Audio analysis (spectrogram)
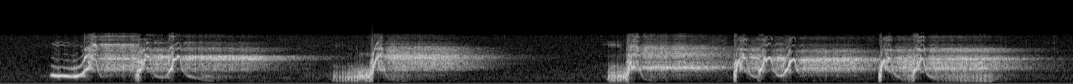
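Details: Dog barking at a squirrel outside: two bursts of rapid, high, harmonic barks and yips with sharp sliding onsets, separated by a short pause, then a brief whine-like bark in between.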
